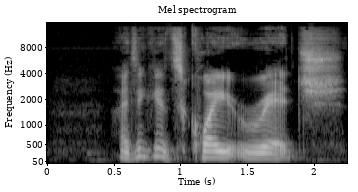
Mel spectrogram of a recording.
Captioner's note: speaking French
